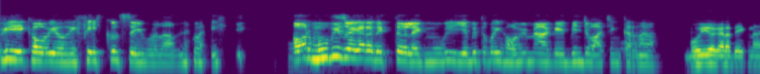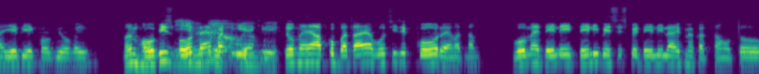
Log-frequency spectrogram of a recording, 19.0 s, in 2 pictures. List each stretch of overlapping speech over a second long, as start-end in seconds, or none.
11.7-13.0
